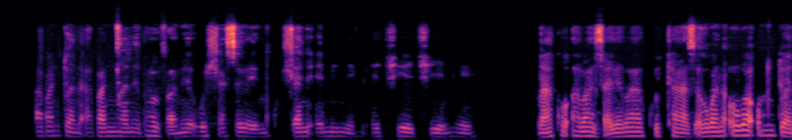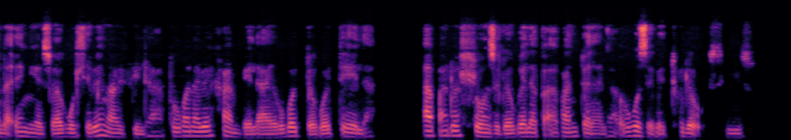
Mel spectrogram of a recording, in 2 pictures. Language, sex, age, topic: North Ndebele, male, 36-49, health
